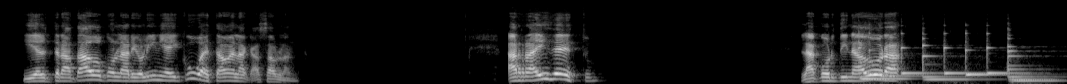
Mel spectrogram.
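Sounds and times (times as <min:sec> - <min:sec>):
speech: 0:00.2 - 0:03.1, 0:05.1 - 0:06.0, 0:08.0 - 0:09.1
phone ringtone for an incoming call: 0:08.6 - 0:10.6.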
